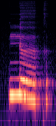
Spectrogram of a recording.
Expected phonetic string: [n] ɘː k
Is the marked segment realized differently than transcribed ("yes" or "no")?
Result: no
